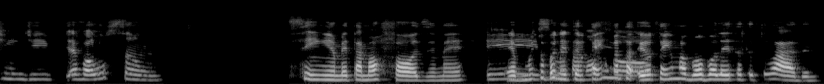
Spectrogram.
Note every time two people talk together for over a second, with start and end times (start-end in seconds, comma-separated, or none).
5.1-6.8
